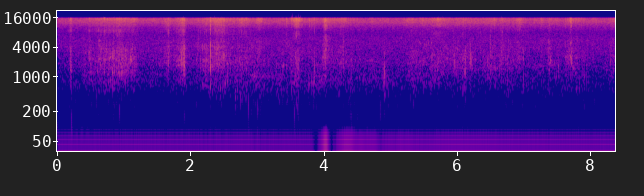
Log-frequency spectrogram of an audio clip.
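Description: Wooden hay rake scraping and rustling through freshly cut grass, with footsteps on the mown meadow and many small scattered crackles. There is a brief louder thump about four seconds in.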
